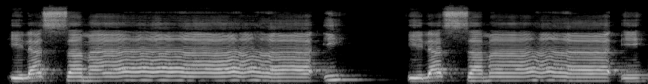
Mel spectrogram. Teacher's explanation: ثم استوى، ثم استوى الى السماء، لام کو سین کے ساتھ ملائیں گے، یا نہیں پڑھا جاتا، یا کے اوپر حرکت نہیں ہے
